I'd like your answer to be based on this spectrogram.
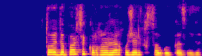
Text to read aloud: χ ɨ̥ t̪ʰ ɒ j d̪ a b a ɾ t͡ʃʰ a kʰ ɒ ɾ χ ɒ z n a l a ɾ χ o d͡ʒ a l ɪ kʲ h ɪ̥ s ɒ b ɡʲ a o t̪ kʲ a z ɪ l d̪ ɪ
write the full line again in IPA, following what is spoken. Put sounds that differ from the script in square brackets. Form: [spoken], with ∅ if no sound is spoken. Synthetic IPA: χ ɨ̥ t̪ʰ ɒ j d̪ a b a ɾ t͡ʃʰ a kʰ ɒ ɾ χ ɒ [∅] n a l a ɾ χ o d͡ʒ a l ɪ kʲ h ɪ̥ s ɒ b ɡʲ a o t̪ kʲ a z ɪ l d̪ ɪ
